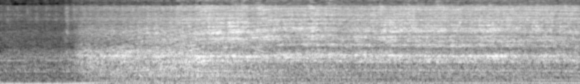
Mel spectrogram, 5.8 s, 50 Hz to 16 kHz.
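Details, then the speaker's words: 1980 Cadillac Seville FWD with digital fuel-injected 6.0 L 368 V8, just revived and driven: loud, steady hum holding fast with no settle, idle running too high. "wow it's just idling so high it just wants to just wants to"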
